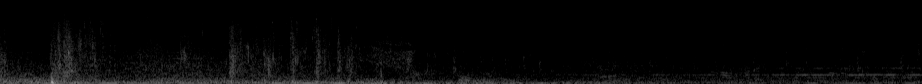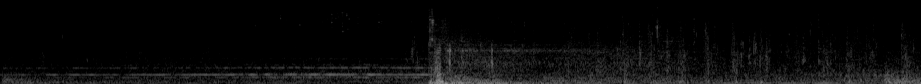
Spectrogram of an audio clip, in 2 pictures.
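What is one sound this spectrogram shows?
Footsteps crunch softly over grass and dirt.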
